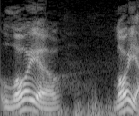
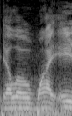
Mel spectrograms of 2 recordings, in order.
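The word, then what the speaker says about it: Lloja: So Alyssa Loya, I should say, L-O-Y-A is kind of the pronunciation sound. You know, it's spelled L-L-O-J-A.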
